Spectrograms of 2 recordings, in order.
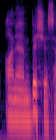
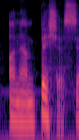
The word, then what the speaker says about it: unambitious: همینجا نکته رو بگم خدمتون، شاید قبلا هم کار کردیم، اگر صفتی بخواد پیشوند بگیره و دوباره بخواید اون رو با حالت بعدیش تلفظ بکنید، هیچ تغییری از لحاظ استرس پیدا نمی‌کنه. ambitious، unambitious، یعنی تغییری شما نخواهید داشت.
